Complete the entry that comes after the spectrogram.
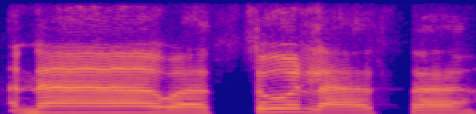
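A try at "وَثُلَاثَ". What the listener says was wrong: Itu bukan watu lasa. wasu atuh, jangan watu. Itu pengaruh dari bacaan Latin. Latin itu sa itu TSA.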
